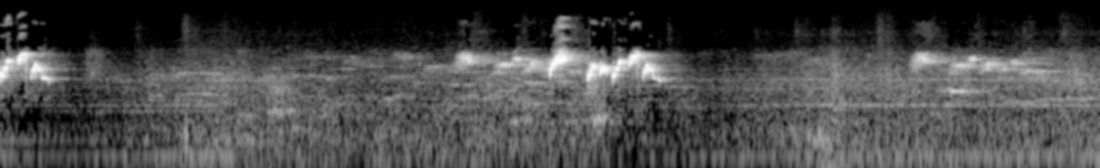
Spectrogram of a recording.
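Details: Red-whiskered bulbul of the Vietnamese type giving one loud burst of rapid, tumbling whistled notes midway, flanked by softer warbled phrases at the start and end, against a steady low hum.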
